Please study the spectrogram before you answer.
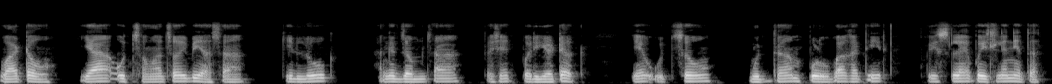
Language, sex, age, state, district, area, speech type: Goan Konkani, male, 18-30, Goa, Canacona, rural, spontaneous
